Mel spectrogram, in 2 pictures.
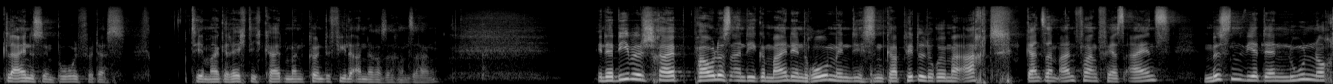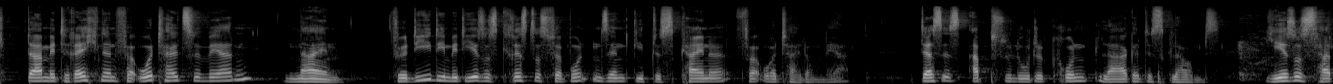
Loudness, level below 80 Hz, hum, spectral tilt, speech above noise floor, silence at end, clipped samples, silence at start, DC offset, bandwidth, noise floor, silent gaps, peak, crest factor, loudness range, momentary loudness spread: -28 LUFS; -70 dBFS; none; -3 dB/octave; 37 dB; 0 s; under 0.1%; 0.05 s; under 0.1%; 16 kHz; -65 dBFS; none; -6 dBFS; 22 dB; 9 LU; 15 LU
